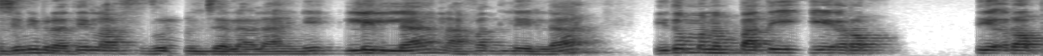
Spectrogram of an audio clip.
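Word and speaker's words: لله: Kalau tulisannya begini ini bacanya lillah ya.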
